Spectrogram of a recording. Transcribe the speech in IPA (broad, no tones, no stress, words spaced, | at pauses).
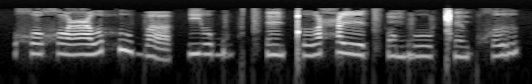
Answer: χuχɔʕɤ huba | jɤbɤkʷt͡sʼẽ ǃɤ ħeː t͡sʼõbuː ǁẽkʷχɯ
